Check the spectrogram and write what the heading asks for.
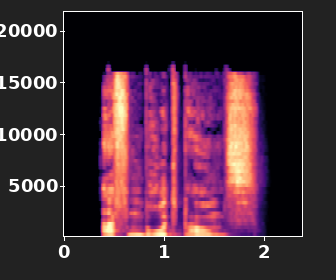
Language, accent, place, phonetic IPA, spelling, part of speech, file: German, Germany, Berlin, [ˈafn̩bʁoːtˌbaʊ̯ms], Affenbrotbaums, noun, De-Affenbrotbaums.ogg
- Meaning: genitive singular of Affenbrotbaum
